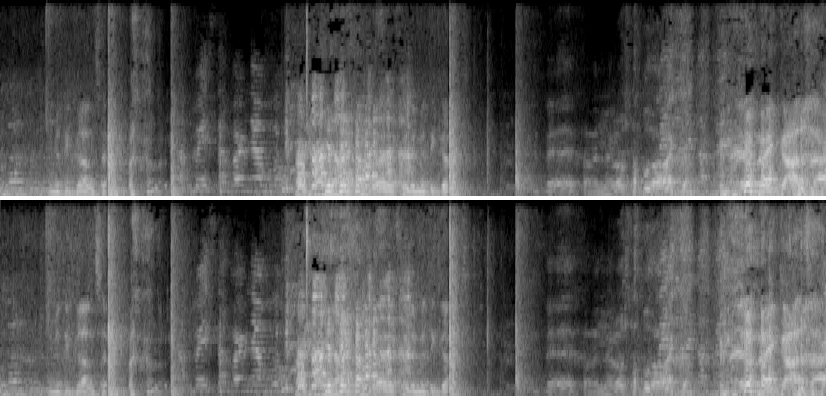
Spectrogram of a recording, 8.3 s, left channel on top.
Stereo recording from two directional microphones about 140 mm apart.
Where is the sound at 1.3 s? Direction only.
Centre (ahead or behind).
